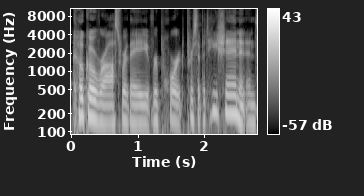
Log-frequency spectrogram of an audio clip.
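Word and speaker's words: CoCoRaHS: Okay, this is called Coco Ross, and it's spelled in a very unique way. It's spelled Coco, like coconut, R-A-H-S, and it's short for the Community Collaborative Rain, Hail, and Snow Network.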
